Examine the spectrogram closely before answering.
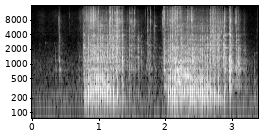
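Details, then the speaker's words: Echo two-stroke blower that starts, runs briefly, then dies, fitted with an aftermarket carburetor, new spark plug and new fuel filter: catches and revs about a second, then sags and dies twice; debris found gumming the carburetor. "okay we got a new spark plug we've got our new carburetor but we had to take it apart and we found debris in there that was gumming that up and these aftermarket carburetors uh they're a little iffy"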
